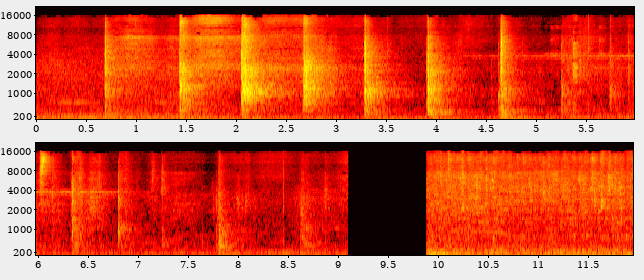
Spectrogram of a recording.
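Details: Repeated sharp tapping or bouncing knocks, about one to two per second and fading over time, with a brief dropout near the end; no animal voice is heard.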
